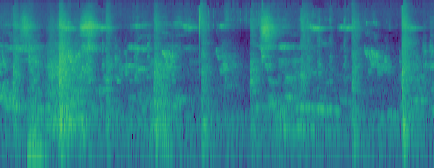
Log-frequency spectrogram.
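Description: Budgerigars chatter in quick, scratchy bursts of chirps and warbles, with soft background thumps.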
